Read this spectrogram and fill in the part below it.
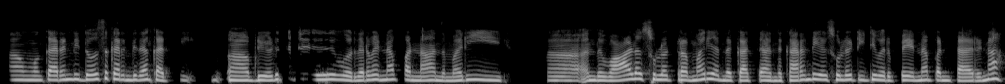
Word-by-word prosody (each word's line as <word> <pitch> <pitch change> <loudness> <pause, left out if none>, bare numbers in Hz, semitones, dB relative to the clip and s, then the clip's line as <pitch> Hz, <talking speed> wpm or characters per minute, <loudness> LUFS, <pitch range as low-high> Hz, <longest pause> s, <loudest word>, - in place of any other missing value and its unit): ஆமா. 205 -1 -1
கரண்டி, 215 +3 +2
தோசை 235 +5 +2
கரண்டி 210 -3 +1
தான் 220 -1 -1
கத்தி. 180 +2 -5 0.4
அ - - +4
அப்டி 190 +1 +1
எடுத்துட்டு, 225 +4 -6 0.4
ஒரு 190 - +1
தரவ 205 +4 +1
என்னா 215 +2 +1
பண்ணான்? 190 -1 +1
அந்த 180 - 0
மாரி, 190 +4 0 0.8
அ - - -3 0.3
அந்த 190 0 +2
வாள 215 +8 +3
சுழட்டுற 215 -3 +1
மாரி 240 +4 +2
அந்த 185 -1 +1
கத் 180 +1 -1
அந்த 175 0 -1
கரண்டிய 220 +4 +2
சுழட்டிட்டு 210 -1 +1
வரப்ப 185 +1 -2
என்ன 200 +2 0
பண்ணிட்டாருன்னா? 180 +4 +1
200 Hz, 165 wpm, -23 LUFS, 185-220 Hz, 0.8 s, அ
